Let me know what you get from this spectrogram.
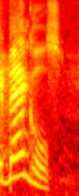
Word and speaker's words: Bengals: Hey, what's the second letter in the word Bengals? – E. – How do you pronounce the letter E? – E. – So now say Bengals. Say it.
